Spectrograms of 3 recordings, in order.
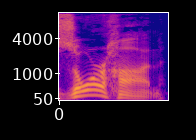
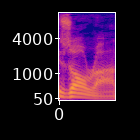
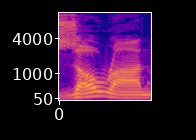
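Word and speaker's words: Zohran: Now, Curtis Sliwa, let's be clear, he says it as Zorhan, if we're being accurate. He can't say Zoran, there's no question about that, but he'll say Zorhan. That's his mispronunciation.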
